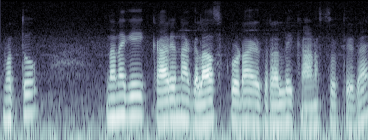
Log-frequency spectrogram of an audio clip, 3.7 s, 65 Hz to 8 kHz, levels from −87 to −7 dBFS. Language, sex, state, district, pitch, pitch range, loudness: Kannada, male, Karnataka, Bangalore, 120 Hz, 110-130 Hz, -18 LUFS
